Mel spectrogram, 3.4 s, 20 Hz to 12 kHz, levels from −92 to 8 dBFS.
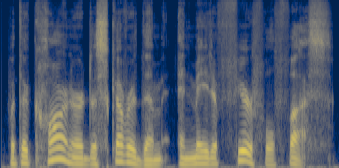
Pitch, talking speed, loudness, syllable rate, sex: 130 Hz, 175 wpm, -16 LUFS, 5.3 syllables/s, male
